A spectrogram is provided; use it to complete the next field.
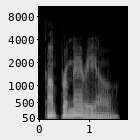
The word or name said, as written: comprimario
